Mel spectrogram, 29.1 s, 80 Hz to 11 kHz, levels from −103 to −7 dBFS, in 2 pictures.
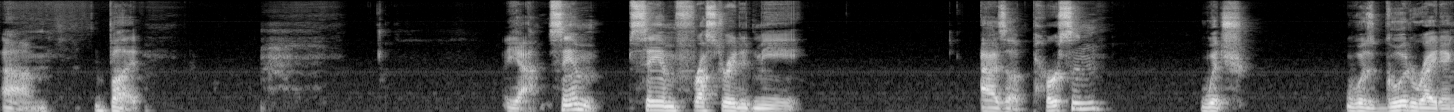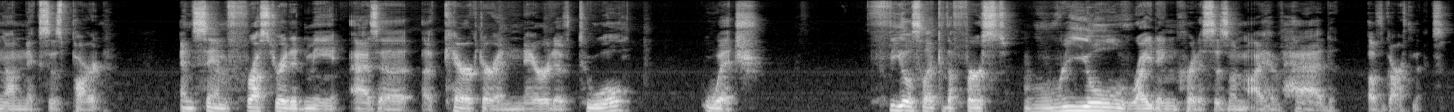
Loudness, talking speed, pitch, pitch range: -22 LUFS, 85 wpm, 105 Hz, 95-120 Hz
